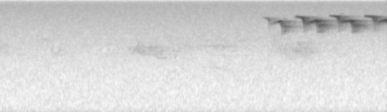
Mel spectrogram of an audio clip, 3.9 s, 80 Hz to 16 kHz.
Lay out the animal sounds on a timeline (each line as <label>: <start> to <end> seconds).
Red-eyed Vireo (Vireo olivaceus): 0.0 to 3.9 seconds
Blackburnian Warbler (Setophaga fusca): 2.5 to 3.9 seconds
